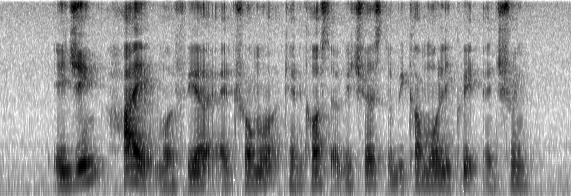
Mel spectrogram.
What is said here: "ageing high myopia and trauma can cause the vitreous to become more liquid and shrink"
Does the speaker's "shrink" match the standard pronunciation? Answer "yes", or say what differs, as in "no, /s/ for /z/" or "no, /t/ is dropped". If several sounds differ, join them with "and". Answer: no, /k/ is dropped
